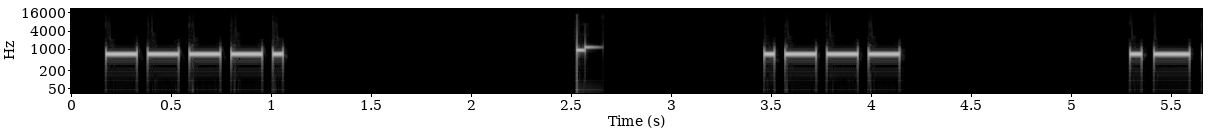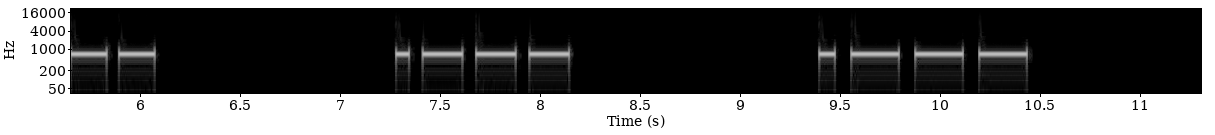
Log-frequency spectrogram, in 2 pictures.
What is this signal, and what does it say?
Morse code, heard as a keyed tone, about 20 wpm, spaced as for 6 wpm, 700 Hz. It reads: 9 JJJJ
